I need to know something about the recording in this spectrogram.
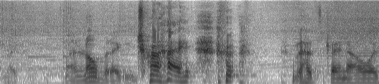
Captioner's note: laughs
